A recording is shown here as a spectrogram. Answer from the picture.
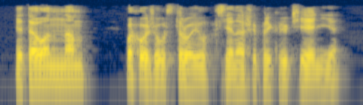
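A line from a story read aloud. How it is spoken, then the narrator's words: Sigh. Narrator (Russian): вздохнул Тинувель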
